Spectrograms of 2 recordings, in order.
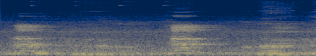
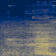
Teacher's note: Jadi Hamzah dengan ha pada bahagian kerongkong yang paling bawah. Bawah kerongkong.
